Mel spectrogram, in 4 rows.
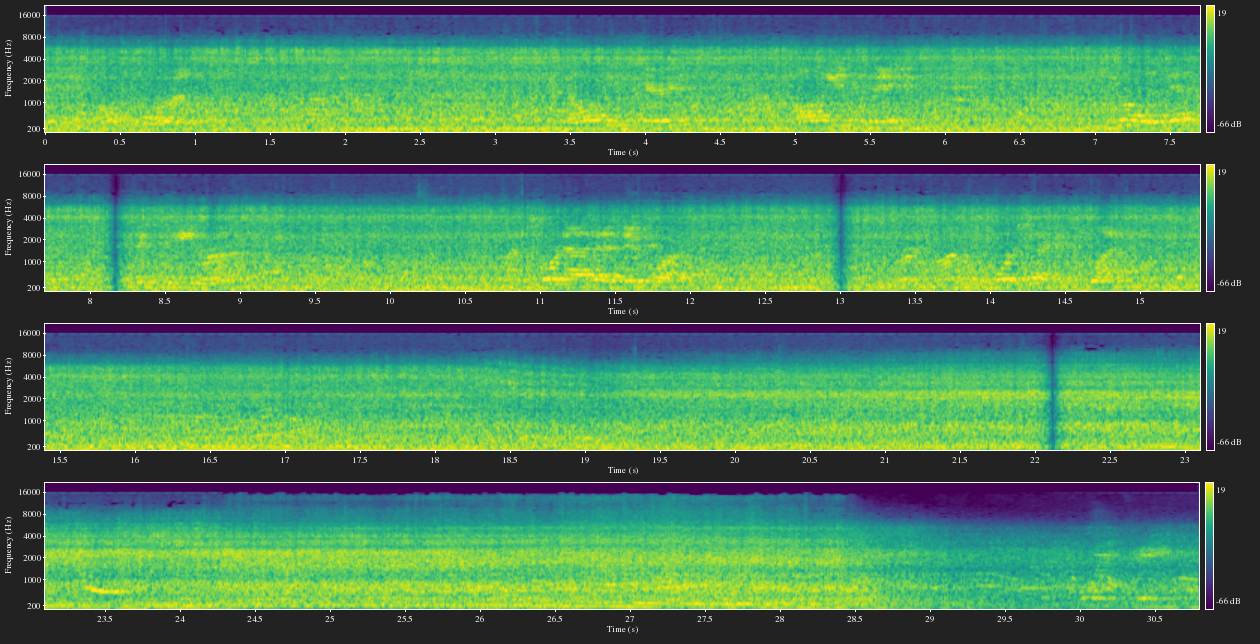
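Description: Top Fuel dragster's supercharged nitromethane V8 running, a loud continuous noise broken by three short gaps at edits, with a voice heard beneath it in places; it drops away sharply near the end.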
